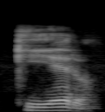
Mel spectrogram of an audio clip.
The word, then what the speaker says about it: quiero: Esta E va a cambiar a IE, sería quiero, ¿ok? Porque la U no se pronuncia, eso lo hemos visto en la fonética.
